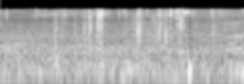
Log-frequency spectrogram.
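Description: Scattered light clicks and rattles, with a single dull thump near the end that is the loudest sound.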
